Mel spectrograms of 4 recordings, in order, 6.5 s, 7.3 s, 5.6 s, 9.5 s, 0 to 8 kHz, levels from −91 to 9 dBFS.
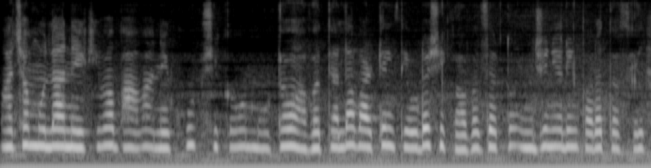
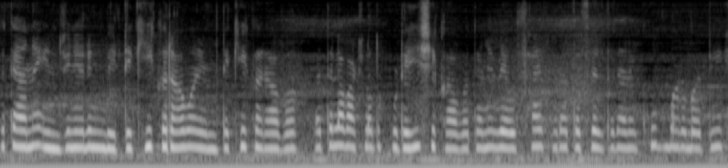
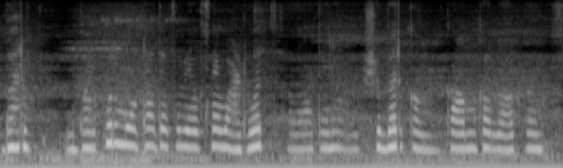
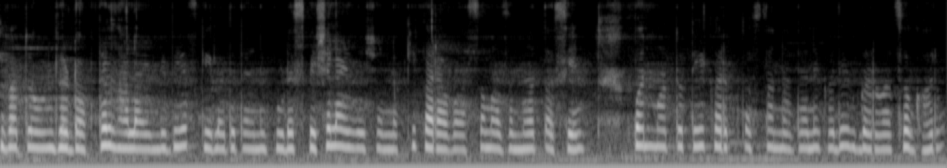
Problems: background sounds at intervals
